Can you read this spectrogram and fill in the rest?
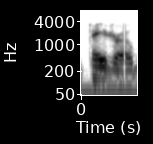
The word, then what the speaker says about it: Pedro: P-E-D-R-O, spelled Pedro, but pronounced Pedro.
